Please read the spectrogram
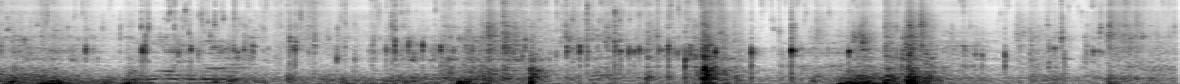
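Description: Braising juices poured from a metal pan through a mesh sieve into a plastic bowl, trickling and dripping as the liquid is strained for gravy. A few knocks break in along the way.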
